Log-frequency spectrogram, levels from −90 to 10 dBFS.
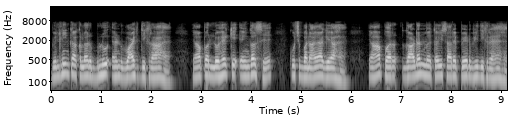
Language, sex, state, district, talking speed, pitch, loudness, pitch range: Hindi, male, Jharkhand, Palamu, 195 wpm, 150 Hz, -15 LUFS, 140-155 Hz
